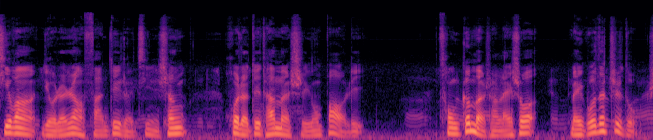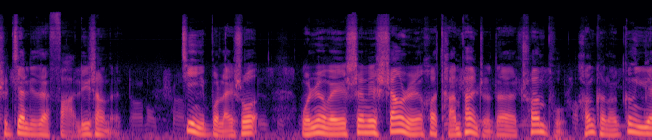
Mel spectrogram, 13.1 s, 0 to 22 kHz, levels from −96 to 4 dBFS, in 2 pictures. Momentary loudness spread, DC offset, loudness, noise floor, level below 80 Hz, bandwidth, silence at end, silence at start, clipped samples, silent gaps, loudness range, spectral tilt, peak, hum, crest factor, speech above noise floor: 10 LU; under 0.1%; -28 LUFS; -53 dBFS; -54 dBFS; 15.5 kHz; 0 s; 0 s; under 0.1%; none; 3 LU; -7 dB/octave; -10 dBFS; none; 18 dB; 26 dB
